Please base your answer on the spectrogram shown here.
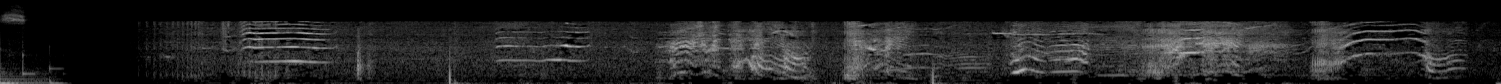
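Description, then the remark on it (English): Orca whale calls, a series of high, whistling and squealing tones with rising and falling pitch, repeating over the whole stretch against a soft hiss of underwater background noise. “Isn't the sound of the orcas just delightful. Ah, it's kind of musical.”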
